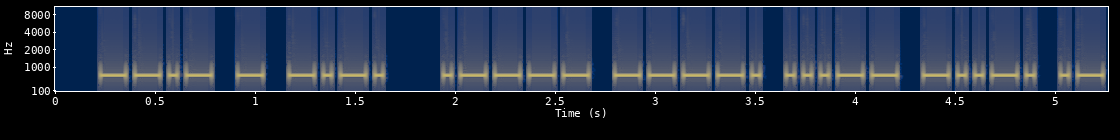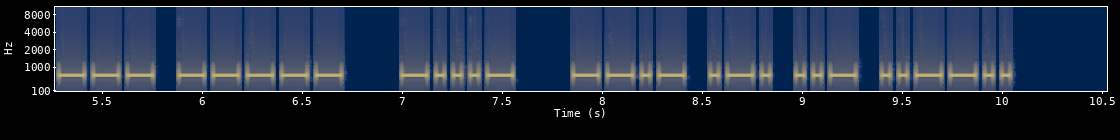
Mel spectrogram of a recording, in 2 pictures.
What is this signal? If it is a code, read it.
Morse code, heard as a keyed tone, about 28 wpm, 700 Hz. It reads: QTC 193/10 <BT> QRU?
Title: Worked All Europe DX Contest - QTC Exchange - 28wpm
